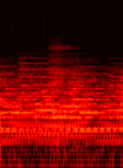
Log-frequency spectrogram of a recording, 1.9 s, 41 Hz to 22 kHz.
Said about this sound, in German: Das wohl glockenreichste Stahlgeläut Bayerns. Sieben Glocken hängen im Glockenstuhl, allesamt 1948 gegossen beim Bochumer Verein,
